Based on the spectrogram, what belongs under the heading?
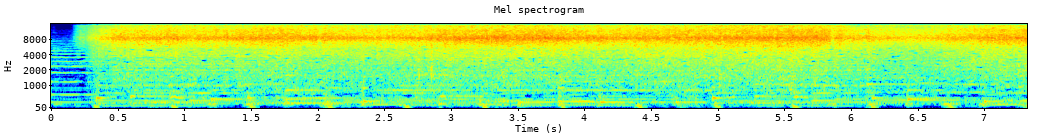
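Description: Water spinach and garlic stir-frying in hot oil over high heat, with a steady sizzle as the greens are tossed with chopsticks. Background music with a steady beat plays underneath.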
